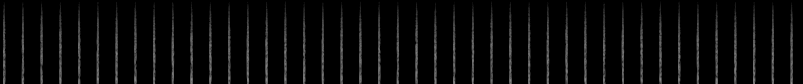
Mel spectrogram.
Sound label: Tape Start, vhs; ultimate vhs pack; Videohive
